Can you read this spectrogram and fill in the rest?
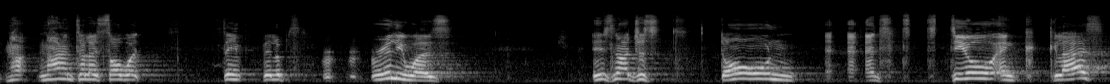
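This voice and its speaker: A student actor playing a gentle, earnest, deformed young man who stammers and speaks haltingly in a stage play. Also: mid-range voice, lightly acted. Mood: reverent, earnest. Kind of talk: high school stage play acting. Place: school theater stage. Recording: echoey theater hall.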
